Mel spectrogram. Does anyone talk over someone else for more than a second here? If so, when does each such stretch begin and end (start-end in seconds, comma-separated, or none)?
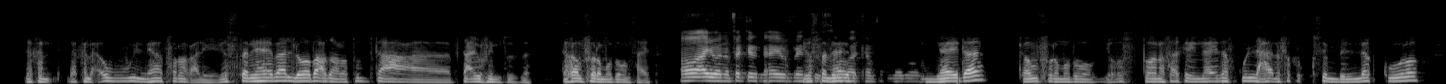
none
